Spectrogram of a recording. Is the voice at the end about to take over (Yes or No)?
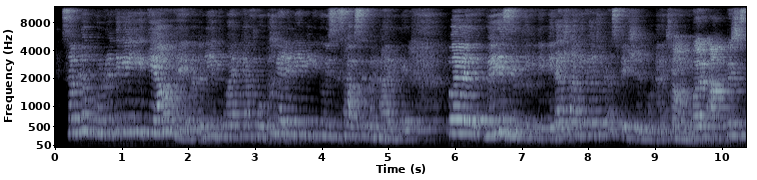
Yes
